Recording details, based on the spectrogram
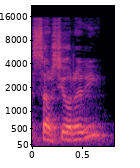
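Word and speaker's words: certiorari: सर्सियोररी, सर्सियोररी कहते हैं दोस्तों इसको, सही प्रोनाउंसिएशन ही है सर्सियोररी।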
